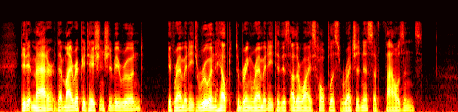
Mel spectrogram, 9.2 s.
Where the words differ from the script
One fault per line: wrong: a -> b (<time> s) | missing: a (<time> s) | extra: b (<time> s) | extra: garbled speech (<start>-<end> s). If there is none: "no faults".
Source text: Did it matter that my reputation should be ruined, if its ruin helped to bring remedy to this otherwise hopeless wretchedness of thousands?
wrong: its -> remedy (3.5 s)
